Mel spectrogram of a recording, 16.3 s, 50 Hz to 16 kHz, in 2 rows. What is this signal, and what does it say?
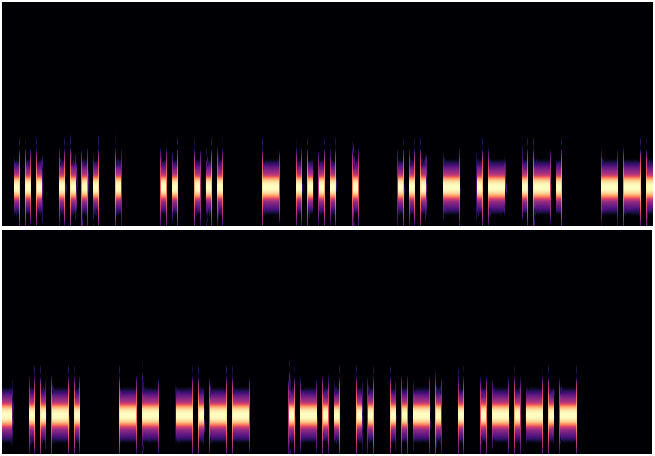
Morse code, heard as a keyed tone, about 17 wpm, 700 Hz. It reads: SHE IS THE STAR OF MY LIFE.
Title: Sentences from Top 1000 Words - Review Part 2 - 17wpm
